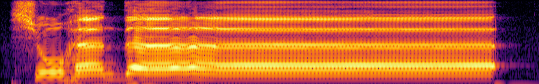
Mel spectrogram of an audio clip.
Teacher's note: شہداء، ایسے یہاں وقف کر دیں گے، رموز اوقاف میں سے یہاں پہ طا ہے، تو اس میں جو مد ہے مد متصل واجب جسے کہا جاتا ہے، اور اسے آپ 4 سیکنڈ تک اب اسے کھینچ کے لمبا کر کے پڑھیے گا۔ اور حمزہ بھی جب وقف ہوتا ہے تو وہ جھٹکے کے ساتھ ہوتا ہے، تو جھٹکے سے آپ نے یہاں پہ رکنا ہے، بریک لگانی ہے۔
